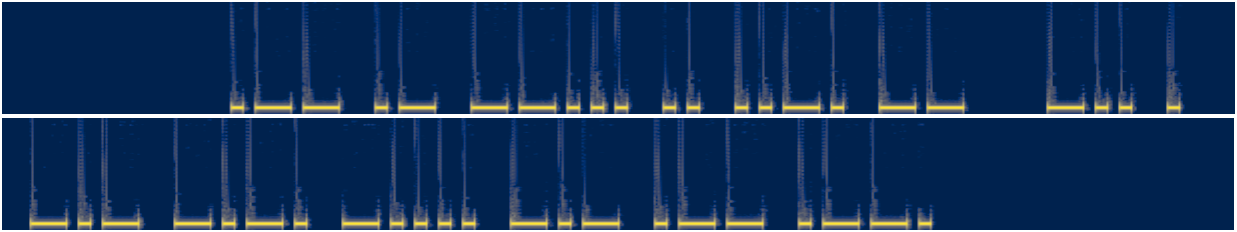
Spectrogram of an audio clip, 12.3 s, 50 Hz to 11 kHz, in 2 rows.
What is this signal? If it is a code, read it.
Morse code, heard as a keyed tone, about 20 wpm, 700 Hz. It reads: WA7IFM DE KC6KWP
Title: USA Callsign DE Callsign - 6 Characters - 20wpm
